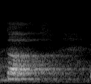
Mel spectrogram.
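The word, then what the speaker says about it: the: आज का पहला वर्ड है हमारा द। इसे द भी पढ़ते हैं और दी भी पढ़ते हैं। फ्रेंड्स, इसका प्रोनाउंसिएशन कभी द होता है और कभी दी में भी होता है।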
